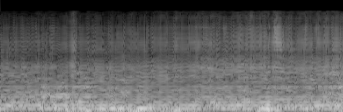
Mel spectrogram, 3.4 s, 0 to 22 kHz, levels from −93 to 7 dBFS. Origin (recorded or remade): remade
